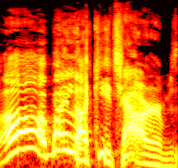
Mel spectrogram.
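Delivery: high, drawn-out mock Irish accent. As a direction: do a hammed-up leprechaun-style Irish accent. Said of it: "Can you do an Irish accent".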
